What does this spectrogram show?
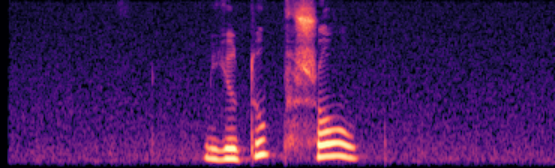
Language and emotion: Russian, neutral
